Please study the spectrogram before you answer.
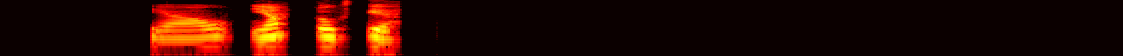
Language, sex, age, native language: Icelandic, female, 40-49, Icelandic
